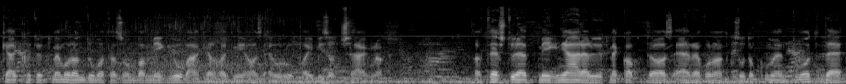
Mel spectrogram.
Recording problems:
traffic noise; noticeable; throughout; 15 dB below the speech
background chatter; noticeable; throughout; 4 voices, 10 dB below the speech
low rumble; noticeable; from 2 to 5.5 s and from 6.5 s on; 20 dB below the speech
high-pitched whine; faint; throughout; 3.5 kHz, 30 dB below the speech
uneven, jittery; strongly; from 0.5 to 8 s

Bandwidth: 15.5 kHz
